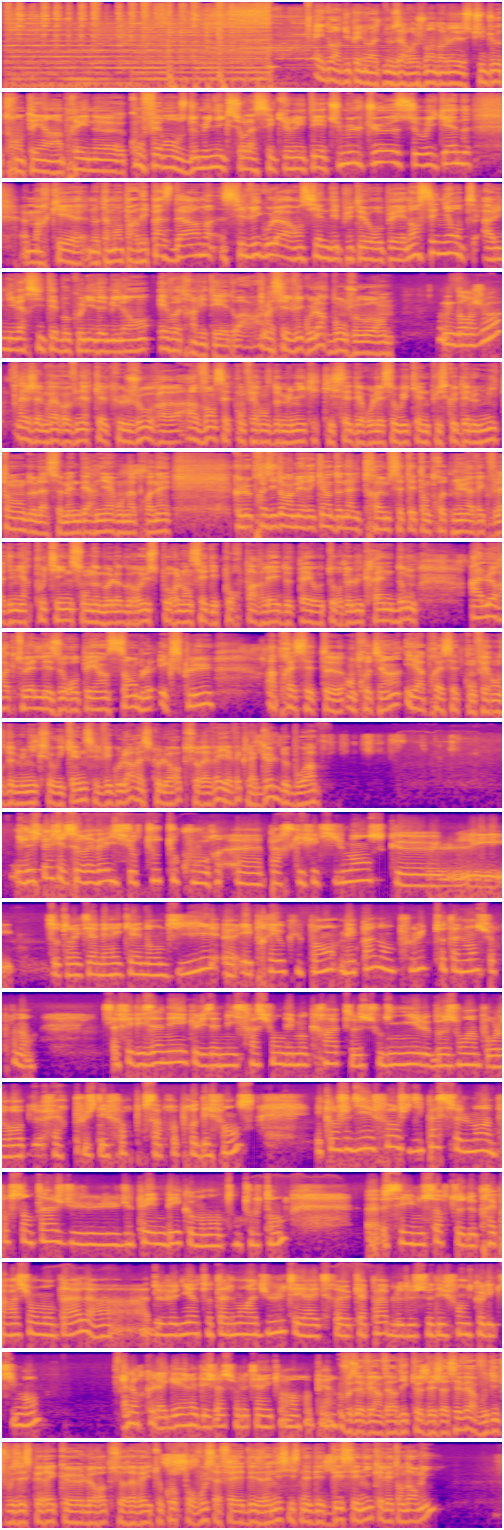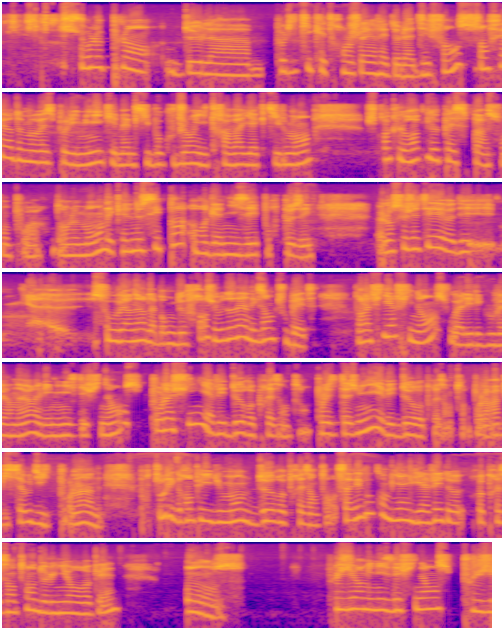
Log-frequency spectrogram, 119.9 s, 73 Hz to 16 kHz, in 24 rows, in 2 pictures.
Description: Sylvie Goulard, enseignante à l’université Bocconi de Milan en Italie et ancienne députée européenne, membre du Conseil de la fondation de la Conférence de Munich sur la sécurité, est ce lundi 17 février, la grande invitée internationale de la matinale.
